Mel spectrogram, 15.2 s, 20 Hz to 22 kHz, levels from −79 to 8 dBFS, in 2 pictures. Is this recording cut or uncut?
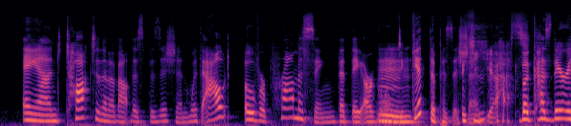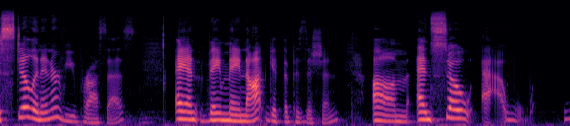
uncut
